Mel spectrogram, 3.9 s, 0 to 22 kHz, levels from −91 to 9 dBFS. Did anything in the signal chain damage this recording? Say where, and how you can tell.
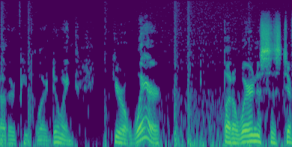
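Yes. Overdone noise removal runs through the whole speech clip, at the call-processing stage. The background drops to near silence flecked with twinkling specks, because an over-aggressive suppressor is shutting off individual frequency bands near its noise estimate, including quiet speech detail.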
